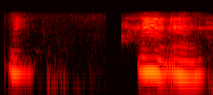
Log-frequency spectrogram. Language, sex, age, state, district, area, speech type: Malayalam, female, 18-30, Kerala, Ernakulam, urban, conversation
